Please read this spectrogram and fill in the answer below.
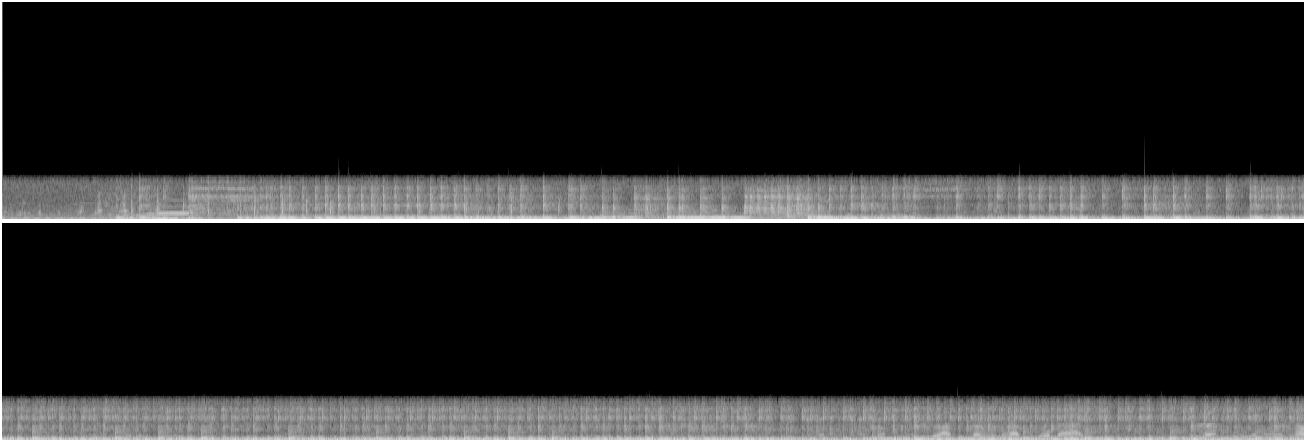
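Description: Electronic drum kit played in a solo. After a quieter start, sustained low tones end in a falling glide about eight seconds in. Then a fast, steady run of drum strokes carries on.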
